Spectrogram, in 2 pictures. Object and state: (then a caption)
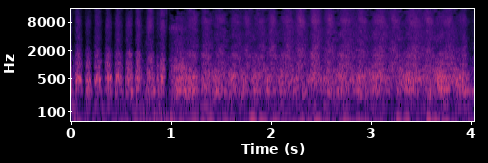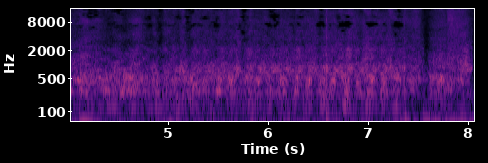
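Foam microphone windscreen being brushed. Fingertips of both hands brush and tap a small, soft, porous black foam windscreen fitted over the hollow head of a Blue Yeti microphone. The result is a close, muffled, low-to-mid rustling and thumping with no bright highs, opening with a quick run of soft taps. It then settles into steady dense brushing that grows slightly quieter and smoother after about four seconds.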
